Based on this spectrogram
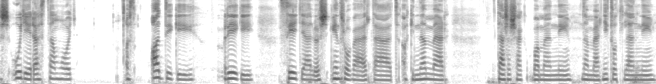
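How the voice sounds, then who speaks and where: Speaking with a Vietnamese accent, a woman of medium pitch talks at a fairly slow pace. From Hungary, moved from Vietnam at 7. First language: Vietnamese (speaking Hungarian). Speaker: relationship mentor, social media creator. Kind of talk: interview.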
